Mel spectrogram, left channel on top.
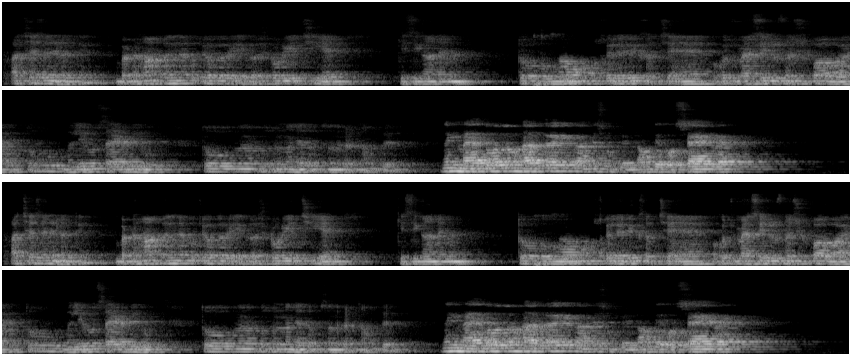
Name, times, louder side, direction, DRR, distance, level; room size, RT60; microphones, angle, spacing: voice 1, 0.1-3.4 4.0-4.7 5.2-10.1 10.5-12.4, right 1 dB, 65° right, -2 dB, 0.5 m, -27 dB
voice 2, 5.6-6.1 12.9-15.7, left 1 dB, 85° left, -4 dB, 0.6 m, -22 dB
3.3 x 2.1 x 2.6 m, 1.3 s
head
